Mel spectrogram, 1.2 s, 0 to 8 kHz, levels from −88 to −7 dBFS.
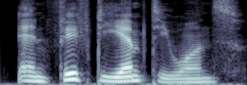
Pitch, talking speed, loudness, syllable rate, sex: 150 Hz, 195 wpm, -19 LUFS, 5.8 syllables/s, male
